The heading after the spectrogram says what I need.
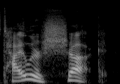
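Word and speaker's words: Shough: I don't think it's a full-on shuck, but but apparently that's what people are saying.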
